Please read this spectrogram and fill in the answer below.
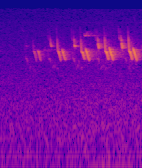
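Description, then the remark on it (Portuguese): A small pet bird chirps repeatedly in quick, high-pitched bursts, clear, in a forest in Ceará, Brazil, with faint quiet background and no one talking. “Em um dia comum, a Índia brinca com seu pássaro no meio da floresta.”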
